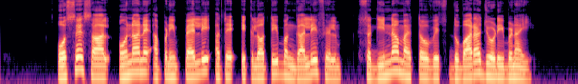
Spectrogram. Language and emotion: Punjabi, neutral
